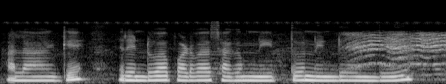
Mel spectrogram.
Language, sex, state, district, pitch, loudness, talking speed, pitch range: Telugu, female, Andhra Pradesh, Sri Satya Sai, 190 Hz, -14 LUFS, 95 wpm, 180-195 Hz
